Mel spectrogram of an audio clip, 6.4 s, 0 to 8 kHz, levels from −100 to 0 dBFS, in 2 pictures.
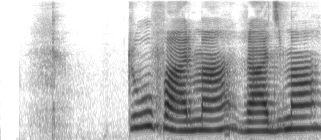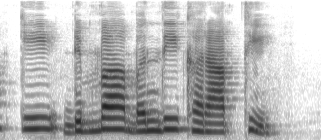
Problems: background sounds at intervals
